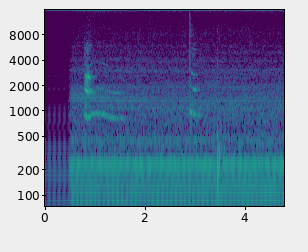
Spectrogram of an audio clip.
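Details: Domestic cats indoors chattering at a robin spotted in the yard through the front window: one short, high, sliding vocal note, then a faint click, over a steady household hum.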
